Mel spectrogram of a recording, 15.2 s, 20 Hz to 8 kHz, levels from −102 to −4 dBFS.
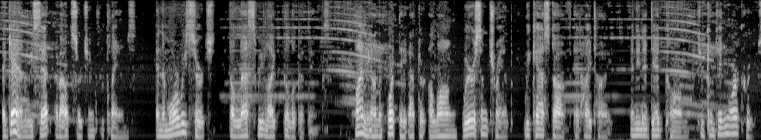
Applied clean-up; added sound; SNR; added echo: classical method spectral subtraction.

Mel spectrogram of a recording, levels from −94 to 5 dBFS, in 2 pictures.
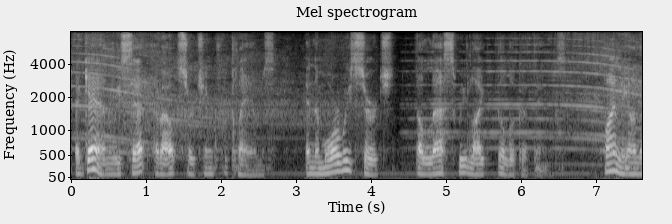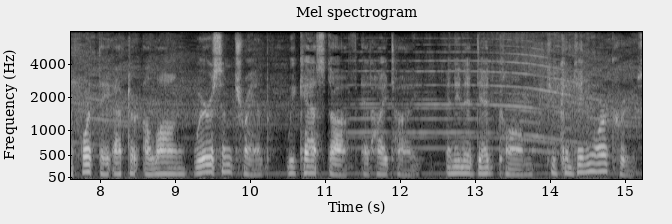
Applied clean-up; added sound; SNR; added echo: none; Vehicle; 13 dB; none.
